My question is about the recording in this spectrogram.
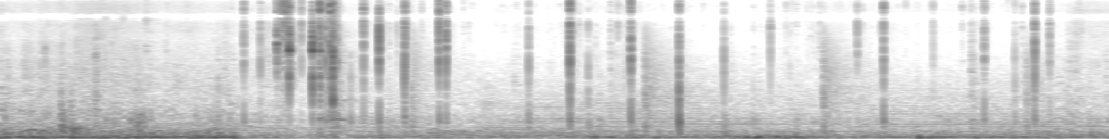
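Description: A loud crackling, rustling burst about two seconds in, then a drink poured into a metal camping mug, foaming up with many small sharp pops of fizz.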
